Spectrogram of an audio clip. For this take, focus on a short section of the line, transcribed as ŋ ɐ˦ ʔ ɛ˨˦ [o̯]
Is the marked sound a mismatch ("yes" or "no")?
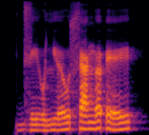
yes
